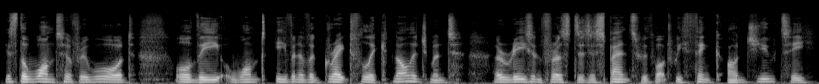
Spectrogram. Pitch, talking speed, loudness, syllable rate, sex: 110 Hz, 185 wpm, -22 LUFS, 5.1 syllables/s, male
